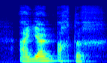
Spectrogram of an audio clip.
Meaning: onionlike
- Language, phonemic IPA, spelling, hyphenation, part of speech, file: Dutch, /aːˈjœy̯nˌɑx.təx/, ajuinachtig, ajuin‧ach‧tig, adjective, Nl-ajuinachtig.ogg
